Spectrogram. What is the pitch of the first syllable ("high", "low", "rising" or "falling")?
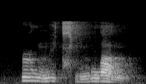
falling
